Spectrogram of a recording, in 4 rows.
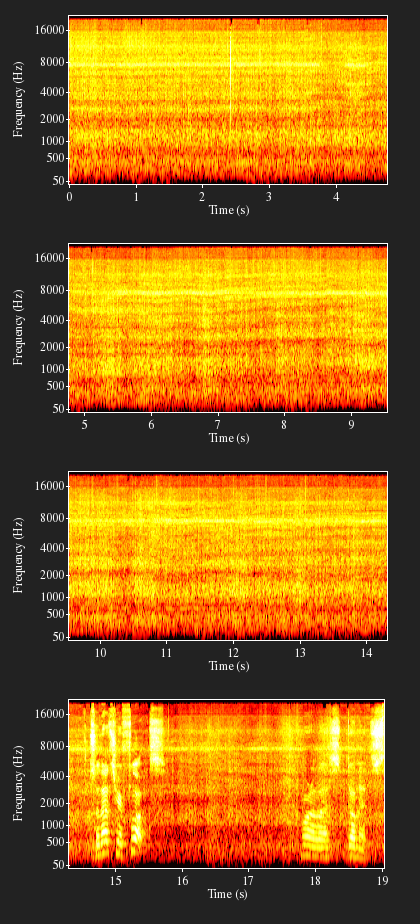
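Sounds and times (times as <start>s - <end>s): gas torch flame burning: 0.0s - 19.0s.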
